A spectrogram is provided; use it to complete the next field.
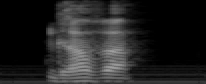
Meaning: third-person singular past historic of graver
- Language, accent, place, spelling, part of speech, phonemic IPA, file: French, France, Lyon, grava, verb, /ɡʁa.va/, LL-Q150 (fra)-grava.wav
